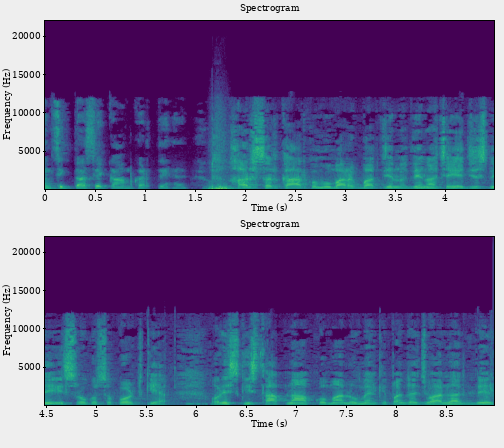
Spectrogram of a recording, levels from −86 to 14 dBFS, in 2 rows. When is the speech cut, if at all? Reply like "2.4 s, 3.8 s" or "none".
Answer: 1.6 s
